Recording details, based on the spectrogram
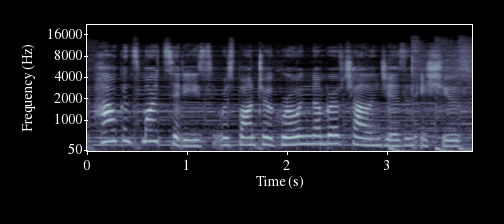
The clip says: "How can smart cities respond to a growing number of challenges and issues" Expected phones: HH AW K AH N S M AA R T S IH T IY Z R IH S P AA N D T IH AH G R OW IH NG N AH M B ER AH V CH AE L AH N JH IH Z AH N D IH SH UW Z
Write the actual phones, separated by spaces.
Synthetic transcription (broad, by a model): HH AW K AH N S M AA R T S IH T IY Z R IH S P AA N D T IH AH G R OW IH NG N AH M B ER AH V CH AE L AH N JH IH Z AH N IH SH UW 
